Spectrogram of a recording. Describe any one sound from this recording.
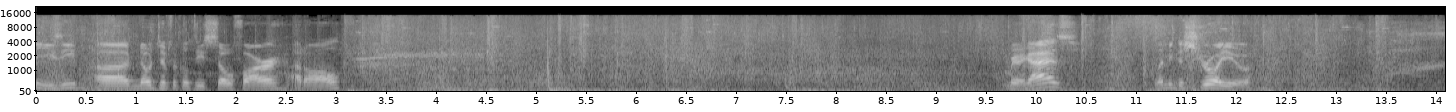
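Battle sound effects clash and crackle as fighters trade blows.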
